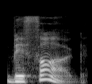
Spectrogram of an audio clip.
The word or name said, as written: befog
